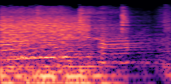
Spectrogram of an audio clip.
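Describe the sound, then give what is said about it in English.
Racing cars, including a Mustang, launch from the start of a street race with loud roaring engines and squealing tires. The roar eases slightly near the end. “He swings them down, and the cars take off.”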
